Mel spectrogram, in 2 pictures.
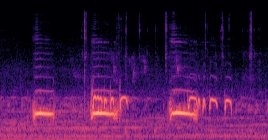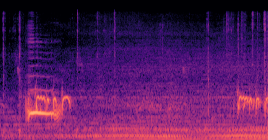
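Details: Bangkok zebra dove with bekur koar-koar song, a lure for training doves: four evenly spaced phrases, each a whistled note running into a stuttered triple coo, then quieter with a faint final phrase and low background rumble.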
